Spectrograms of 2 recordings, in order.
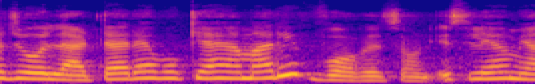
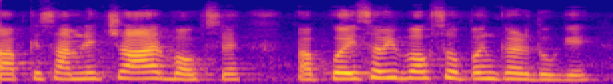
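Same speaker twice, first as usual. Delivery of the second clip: usual speaking voice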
